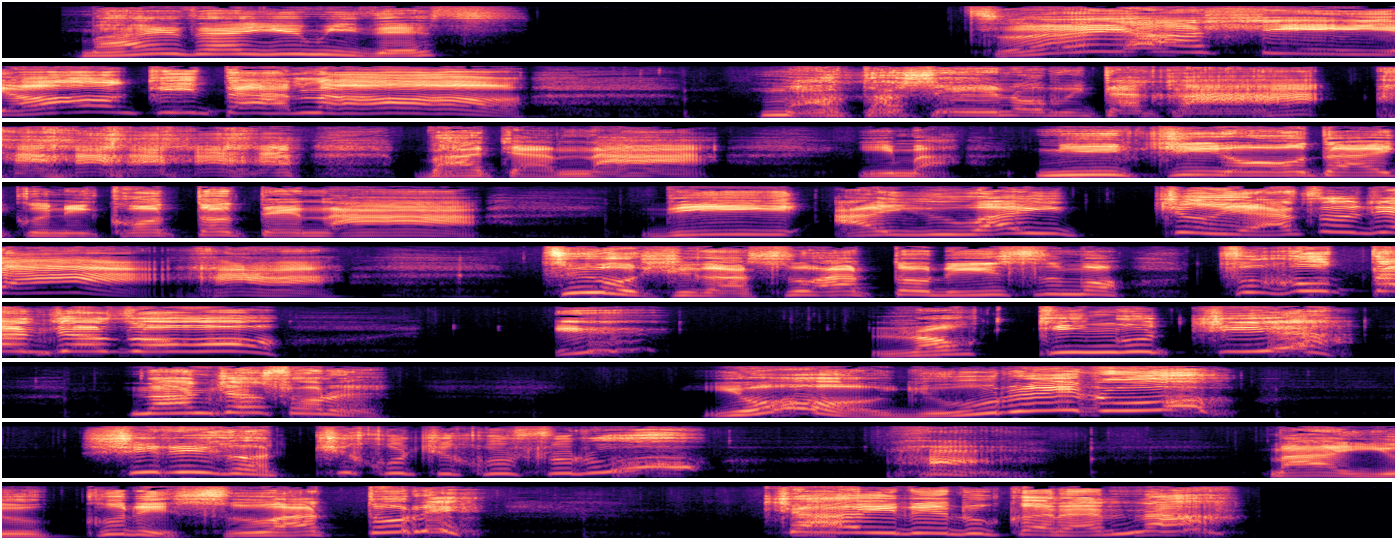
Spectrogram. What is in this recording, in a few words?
drama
